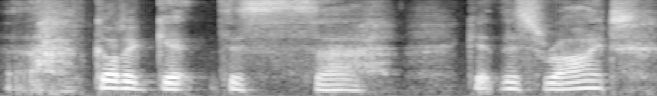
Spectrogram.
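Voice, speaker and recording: A woman playing a rambling, sardonic lab technician who lectures haltingly in an audio drama, repeating and correcting herself and asking rhetorical questions. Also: deep voice. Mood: brisk, dismissive. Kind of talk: improvised-sounding lecture monologue in an audio drama.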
